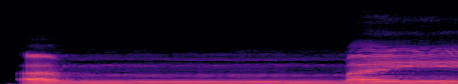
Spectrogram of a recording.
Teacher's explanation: Ammai, di sini nun mati bertemu ya idgham bi gunnah, masuk beserta dengung 2 harakat juga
